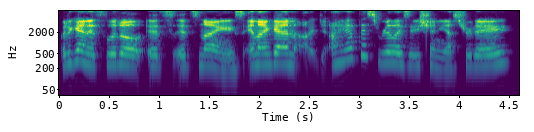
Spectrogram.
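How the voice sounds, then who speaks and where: A woman in her thirties hosting a casual live chat from a bedroom, chatty and animated, full of likes and restarts, heard through a webcam mic. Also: a little high, a little fast. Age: 30s. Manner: animated, gestures a lot, laughs often. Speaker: livestream host. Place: bedroom indoors. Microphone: webcam at desk distance.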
